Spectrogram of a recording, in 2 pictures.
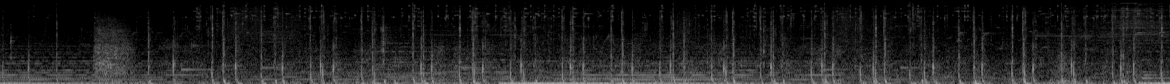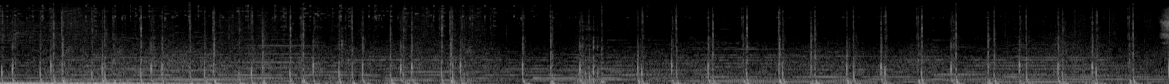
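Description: A horse galloping in The Witcher 3, a fast, steady clip-clop of hooves close by that continues throughout over a bed of game music.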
